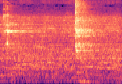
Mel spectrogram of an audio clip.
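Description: Two clanks of metal gym weights, a light one at the start and a louder, ringing one about a second and a half in, over steady gym background noise.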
